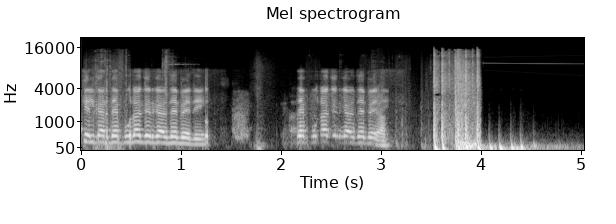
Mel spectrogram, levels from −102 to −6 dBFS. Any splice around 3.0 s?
yes; 1 cut; at 3.0 s

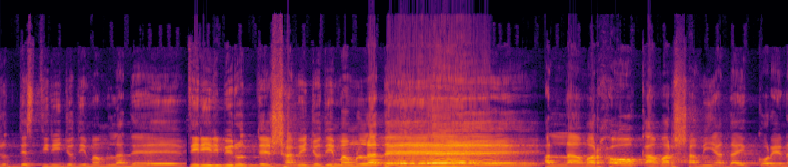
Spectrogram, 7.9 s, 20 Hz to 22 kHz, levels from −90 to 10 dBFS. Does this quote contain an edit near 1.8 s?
yes; 2 cuts; at 1.8 s, 5.3 s

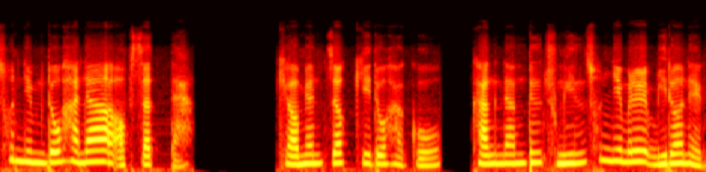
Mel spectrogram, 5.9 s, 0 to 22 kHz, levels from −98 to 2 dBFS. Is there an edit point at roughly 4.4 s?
no; 0 cuts

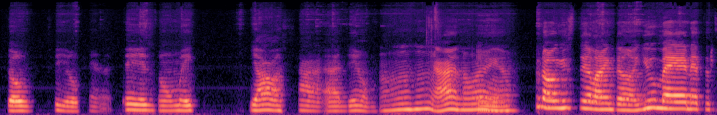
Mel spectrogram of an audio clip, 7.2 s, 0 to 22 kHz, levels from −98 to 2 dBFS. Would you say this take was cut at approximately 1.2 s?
yes; 2 cuts; at 1.2 s, 5.4 s

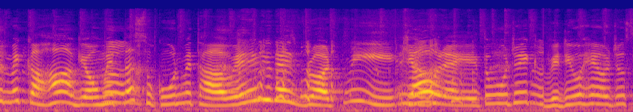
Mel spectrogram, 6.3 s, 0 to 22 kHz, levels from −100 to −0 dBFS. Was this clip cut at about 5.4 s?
yes; 2 cuts; at 4.0 s, 5.4 s

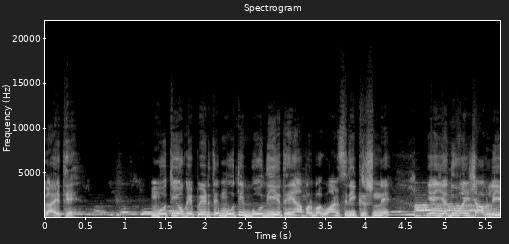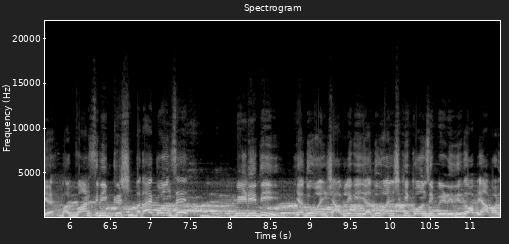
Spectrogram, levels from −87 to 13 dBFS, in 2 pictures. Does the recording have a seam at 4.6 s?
yes; 1 cut; at 4.6 s

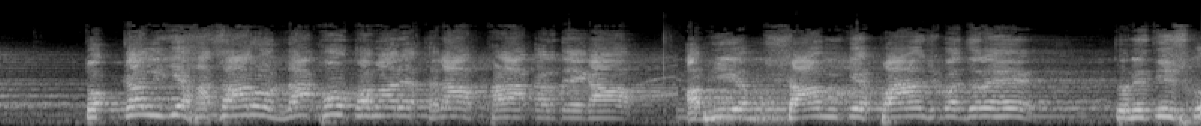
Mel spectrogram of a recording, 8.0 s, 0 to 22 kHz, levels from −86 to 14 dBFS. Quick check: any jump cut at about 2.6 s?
no; 1 cut; at 4.4 s

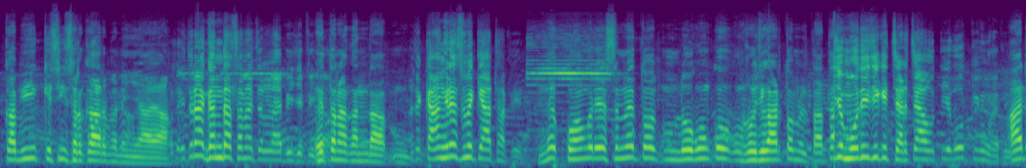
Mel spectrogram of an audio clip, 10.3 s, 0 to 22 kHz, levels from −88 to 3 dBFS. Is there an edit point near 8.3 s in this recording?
yes; 1 cut; at 8.3 s

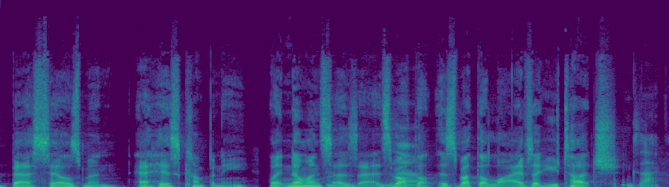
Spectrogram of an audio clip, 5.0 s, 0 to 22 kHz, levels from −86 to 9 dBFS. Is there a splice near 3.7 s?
no; 1 cut; at 1.8 s

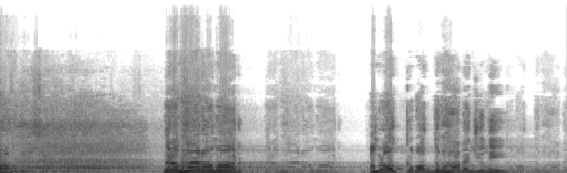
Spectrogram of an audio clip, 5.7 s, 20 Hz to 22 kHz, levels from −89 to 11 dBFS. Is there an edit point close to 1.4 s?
yes; 1 cut; at 1.4 s

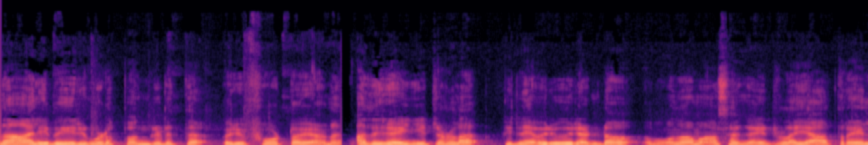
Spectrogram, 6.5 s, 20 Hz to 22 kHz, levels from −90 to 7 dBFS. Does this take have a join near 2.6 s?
yes; 1 cut; at 2.6 s

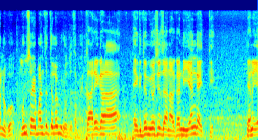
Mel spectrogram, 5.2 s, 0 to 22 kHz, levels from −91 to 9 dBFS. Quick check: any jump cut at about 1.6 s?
yes; 1 cut; at 1.6 s

